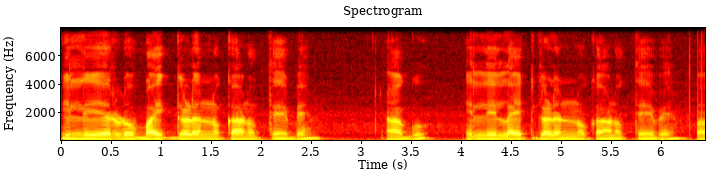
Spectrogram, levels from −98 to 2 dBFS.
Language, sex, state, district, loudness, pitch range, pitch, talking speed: Kannada, male, Karnataka, Koppal, -18 LUFS, 100-125 Hz, 110 Hz, 100 wpm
